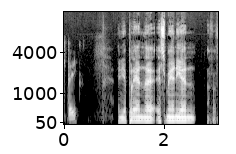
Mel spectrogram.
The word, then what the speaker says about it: Isthmian: And you're playing the Isthmian, if I've said it right, League South East Division, which I was Isthmian. checking. Yeah. Is how do you pronounce it? It's the Istamin. Istamin. It's pronounced There you Istamin.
